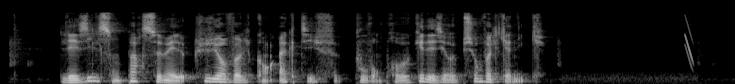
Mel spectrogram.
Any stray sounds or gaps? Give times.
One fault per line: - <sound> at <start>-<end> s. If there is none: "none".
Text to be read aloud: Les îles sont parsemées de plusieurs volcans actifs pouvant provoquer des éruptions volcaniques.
- chirp at 6.8-6.9 s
